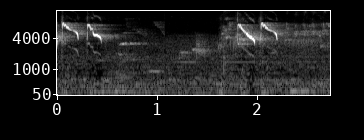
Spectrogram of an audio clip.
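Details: Two quick bursts of bright, high whistles from an Oriental white-eye, each note sliding steeply down, from long standard 'ngalas' song used as a singing lure for young birds.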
